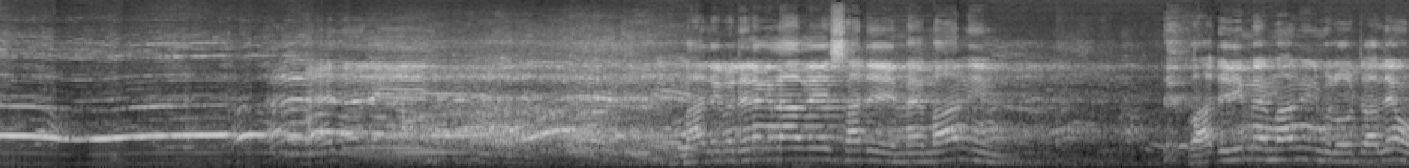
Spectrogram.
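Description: A young man chants loudly into a microphone, his voice carried over a loudspeaker.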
